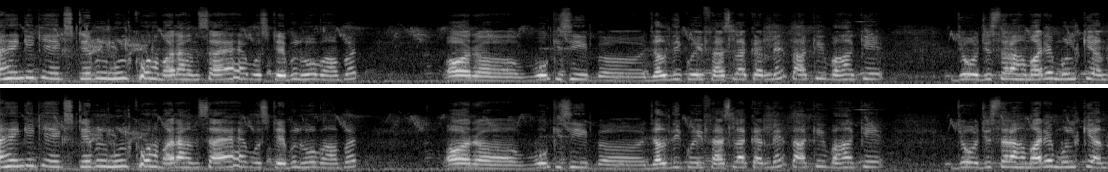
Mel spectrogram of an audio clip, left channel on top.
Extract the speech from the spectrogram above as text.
कि एक स्टेबल मुल्क हो, हमारा हमसाया है वो स्टेबल हो वहाँ पर, और वो किसी जल्दी कोई फैसला कर लें ताकि वहाँ के जो जिस तरह हमारे मुल्क के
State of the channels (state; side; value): normal; both; correlation 0.54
